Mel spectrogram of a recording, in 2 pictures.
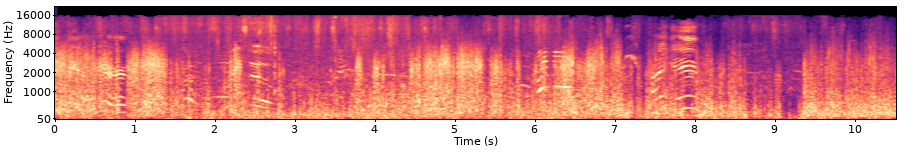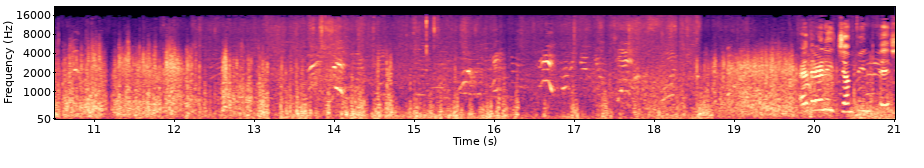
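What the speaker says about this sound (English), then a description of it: "It's kind of windy up here." Strong wind buffeting a microphone outdoors at an elevated spot above water in Tennessee with kayak rentals nearby, loud rumbling gusts throughout with people talking underneath.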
